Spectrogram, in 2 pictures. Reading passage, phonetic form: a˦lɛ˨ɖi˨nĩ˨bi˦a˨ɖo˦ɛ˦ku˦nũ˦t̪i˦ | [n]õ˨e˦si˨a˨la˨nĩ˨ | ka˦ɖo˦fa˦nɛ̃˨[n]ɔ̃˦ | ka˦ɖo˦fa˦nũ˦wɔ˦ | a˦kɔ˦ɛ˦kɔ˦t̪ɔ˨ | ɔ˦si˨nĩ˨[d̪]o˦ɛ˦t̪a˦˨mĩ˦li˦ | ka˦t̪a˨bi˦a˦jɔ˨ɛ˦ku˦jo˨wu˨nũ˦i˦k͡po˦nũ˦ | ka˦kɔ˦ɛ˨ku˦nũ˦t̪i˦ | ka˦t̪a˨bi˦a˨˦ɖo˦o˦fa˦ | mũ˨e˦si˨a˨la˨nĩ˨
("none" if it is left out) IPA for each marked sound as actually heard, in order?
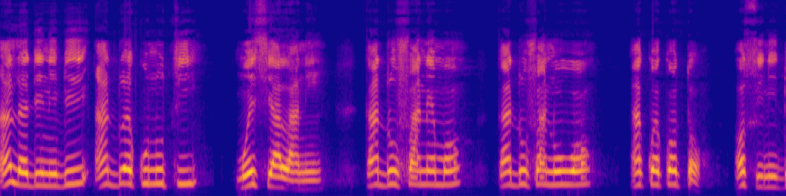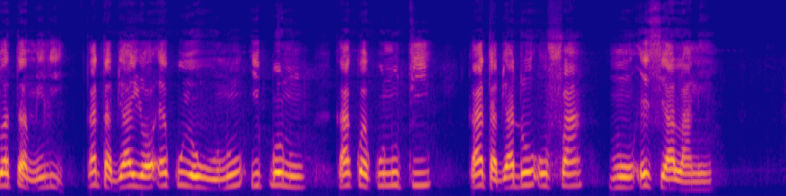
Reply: m, m, d̪

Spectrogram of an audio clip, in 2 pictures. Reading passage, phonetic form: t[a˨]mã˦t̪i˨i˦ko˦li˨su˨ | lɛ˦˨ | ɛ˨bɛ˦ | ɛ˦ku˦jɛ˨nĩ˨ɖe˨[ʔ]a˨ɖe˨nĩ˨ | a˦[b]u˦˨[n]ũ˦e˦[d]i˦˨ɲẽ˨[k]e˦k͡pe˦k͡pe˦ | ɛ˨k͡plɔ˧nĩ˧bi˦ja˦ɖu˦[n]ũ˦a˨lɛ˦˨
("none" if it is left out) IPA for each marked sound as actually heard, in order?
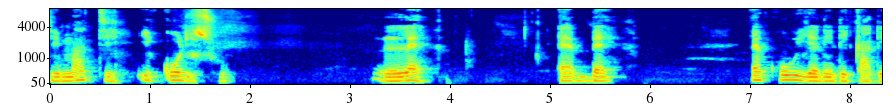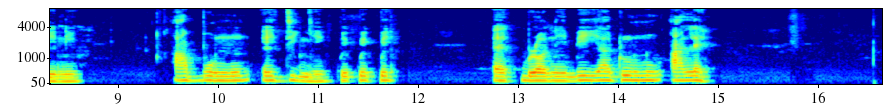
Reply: i˨, k, b, n, d, k͡p, n

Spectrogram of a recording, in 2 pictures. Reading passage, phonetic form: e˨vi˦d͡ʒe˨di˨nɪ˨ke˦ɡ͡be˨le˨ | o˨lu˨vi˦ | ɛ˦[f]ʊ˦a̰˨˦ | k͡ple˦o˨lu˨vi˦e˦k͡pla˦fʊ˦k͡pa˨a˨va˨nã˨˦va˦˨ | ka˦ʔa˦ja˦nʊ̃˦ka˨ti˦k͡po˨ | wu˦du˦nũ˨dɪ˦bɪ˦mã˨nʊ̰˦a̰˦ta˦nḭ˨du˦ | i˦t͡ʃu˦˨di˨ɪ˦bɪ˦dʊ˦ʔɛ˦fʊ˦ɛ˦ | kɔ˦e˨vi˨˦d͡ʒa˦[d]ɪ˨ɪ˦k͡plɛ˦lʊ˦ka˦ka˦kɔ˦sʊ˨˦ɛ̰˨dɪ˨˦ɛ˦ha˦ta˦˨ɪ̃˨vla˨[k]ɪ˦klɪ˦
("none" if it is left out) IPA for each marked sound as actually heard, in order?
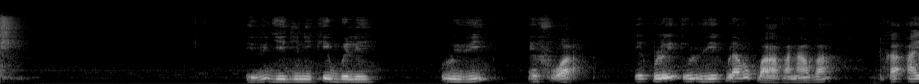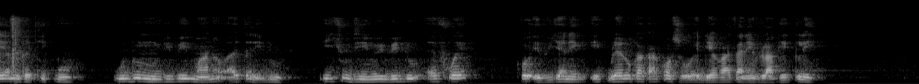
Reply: f, n, k

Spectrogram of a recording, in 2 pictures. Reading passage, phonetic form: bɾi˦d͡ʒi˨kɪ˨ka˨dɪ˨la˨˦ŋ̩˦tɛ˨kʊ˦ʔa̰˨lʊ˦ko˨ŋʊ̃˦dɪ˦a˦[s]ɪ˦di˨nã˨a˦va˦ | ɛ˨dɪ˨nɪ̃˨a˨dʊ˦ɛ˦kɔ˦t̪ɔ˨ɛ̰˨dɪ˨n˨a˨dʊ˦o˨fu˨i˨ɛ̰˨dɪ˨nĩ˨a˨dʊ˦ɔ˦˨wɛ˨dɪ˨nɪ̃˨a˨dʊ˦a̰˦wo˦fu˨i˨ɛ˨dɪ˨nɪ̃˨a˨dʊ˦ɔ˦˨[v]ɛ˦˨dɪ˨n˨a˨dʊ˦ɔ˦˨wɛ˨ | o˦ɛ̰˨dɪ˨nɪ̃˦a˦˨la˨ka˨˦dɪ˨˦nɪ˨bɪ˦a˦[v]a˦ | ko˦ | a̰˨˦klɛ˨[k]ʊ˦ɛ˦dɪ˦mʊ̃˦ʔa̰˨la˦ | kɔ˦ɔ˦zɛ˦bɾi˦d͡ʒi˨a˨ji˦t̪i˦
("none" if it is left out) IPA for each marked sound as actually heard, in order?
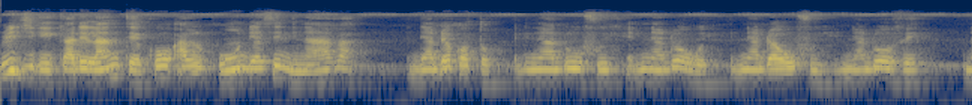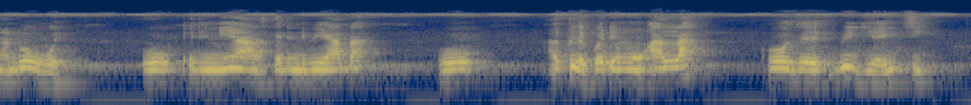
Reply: s, v, b, k

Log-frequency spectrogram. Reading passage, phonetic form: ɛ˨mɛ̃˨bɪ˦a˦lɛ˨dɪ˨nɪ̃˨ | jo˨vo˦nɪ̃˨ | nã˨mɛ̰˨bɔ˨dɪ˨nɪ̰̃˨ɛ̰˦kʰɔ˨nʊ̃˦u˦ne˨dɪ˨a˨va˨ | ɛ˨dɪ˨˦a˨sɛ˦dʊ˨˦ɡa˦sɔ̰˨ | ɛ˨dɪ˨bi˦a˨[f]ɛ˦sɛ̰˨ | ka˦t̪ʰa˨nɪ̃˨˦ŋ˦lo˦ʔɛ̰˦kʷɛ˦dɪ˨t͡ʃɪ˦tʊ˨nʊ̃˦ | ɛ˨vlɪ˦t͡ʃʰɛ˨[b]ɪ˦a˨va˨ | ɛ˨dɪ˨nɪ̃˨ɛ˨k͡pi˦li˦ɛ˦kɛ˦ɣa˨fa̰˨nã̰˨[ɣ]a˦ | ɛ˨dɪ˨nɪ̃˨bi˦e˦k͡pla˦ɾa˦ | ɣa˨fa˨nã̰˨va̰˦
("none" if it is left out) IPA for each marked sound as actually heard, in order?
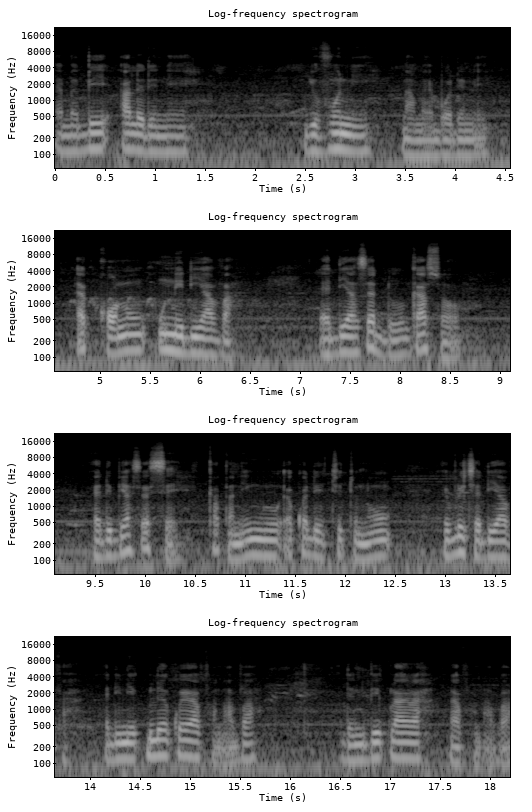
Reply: s, d, v

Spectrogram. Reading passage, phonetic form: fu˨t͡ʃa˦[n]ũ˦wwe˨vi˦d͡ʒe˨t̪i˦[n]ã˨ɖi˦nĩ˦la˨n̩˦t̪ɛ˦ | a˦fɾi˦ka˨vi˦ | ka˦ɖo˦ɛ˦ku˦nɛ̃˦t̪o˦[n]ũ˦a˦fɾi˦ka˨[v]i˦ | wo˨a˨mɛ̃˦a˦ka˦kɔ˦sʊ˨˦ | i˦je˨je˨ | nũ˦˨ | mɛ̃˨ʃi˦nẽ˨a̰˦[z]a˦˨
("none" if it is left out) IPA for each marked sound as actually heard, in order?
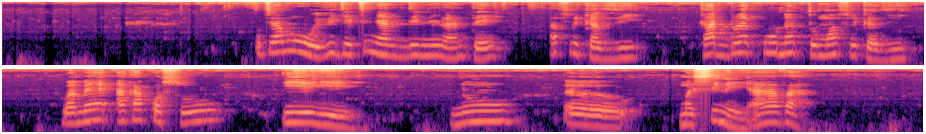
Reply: m, ɲ, m, v, v

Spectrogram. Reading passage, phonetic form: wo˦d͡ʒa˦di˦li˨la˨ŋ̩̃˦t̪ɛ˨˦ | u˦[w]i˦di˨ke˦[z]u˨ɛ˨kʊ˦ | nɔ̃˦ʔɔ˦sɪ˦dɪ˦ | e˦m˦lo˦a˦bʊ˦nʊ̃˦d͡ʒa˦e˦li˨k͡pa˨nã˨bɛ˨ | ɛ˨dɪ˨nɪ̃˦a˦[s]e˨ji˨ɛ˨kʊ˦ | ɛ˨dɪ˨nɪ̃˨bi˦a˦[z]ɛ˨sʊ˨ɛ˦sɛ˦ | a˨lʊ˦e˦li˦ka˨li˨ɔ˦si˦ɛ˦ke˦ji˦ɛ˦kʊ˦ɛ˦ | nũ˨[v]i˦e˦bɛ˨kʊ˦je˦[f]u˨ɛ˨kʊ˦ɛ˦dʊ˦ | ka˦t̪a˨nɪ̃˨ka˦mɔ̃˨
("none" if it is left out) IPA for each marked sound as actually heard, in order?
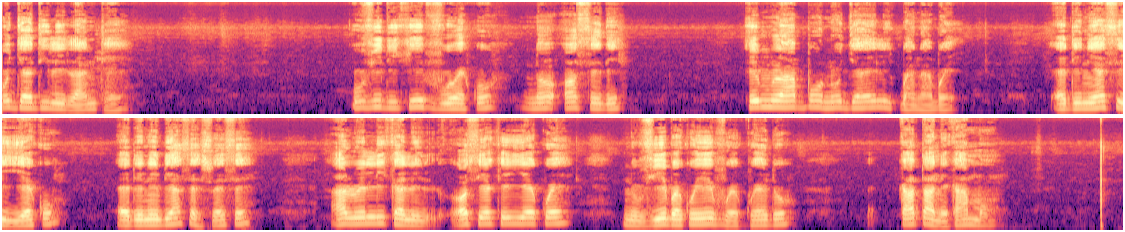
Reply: v, v, s, s, v, v

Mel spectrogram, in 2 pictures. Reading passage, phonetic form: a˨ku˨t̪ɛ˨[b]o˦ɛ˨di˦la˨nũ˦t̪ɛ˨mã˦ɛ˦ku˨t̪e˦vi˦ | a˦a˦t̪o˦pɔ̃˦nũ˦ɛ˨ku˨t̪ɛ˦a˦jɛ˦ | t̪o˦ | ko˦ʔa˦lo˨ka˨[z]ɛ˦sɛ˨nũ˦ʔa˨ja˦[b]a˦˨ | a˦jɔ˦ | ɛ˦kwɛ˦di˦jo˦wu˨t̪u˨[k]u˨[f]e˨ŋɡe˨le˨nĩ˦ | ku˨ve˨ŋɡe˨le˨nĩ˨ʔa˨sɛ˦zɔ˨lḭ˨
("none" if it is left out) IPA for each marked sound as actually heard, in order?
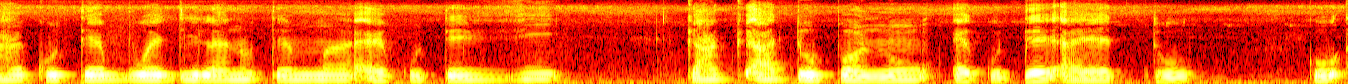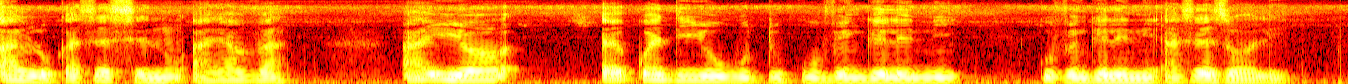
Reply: b, s, v, k, v

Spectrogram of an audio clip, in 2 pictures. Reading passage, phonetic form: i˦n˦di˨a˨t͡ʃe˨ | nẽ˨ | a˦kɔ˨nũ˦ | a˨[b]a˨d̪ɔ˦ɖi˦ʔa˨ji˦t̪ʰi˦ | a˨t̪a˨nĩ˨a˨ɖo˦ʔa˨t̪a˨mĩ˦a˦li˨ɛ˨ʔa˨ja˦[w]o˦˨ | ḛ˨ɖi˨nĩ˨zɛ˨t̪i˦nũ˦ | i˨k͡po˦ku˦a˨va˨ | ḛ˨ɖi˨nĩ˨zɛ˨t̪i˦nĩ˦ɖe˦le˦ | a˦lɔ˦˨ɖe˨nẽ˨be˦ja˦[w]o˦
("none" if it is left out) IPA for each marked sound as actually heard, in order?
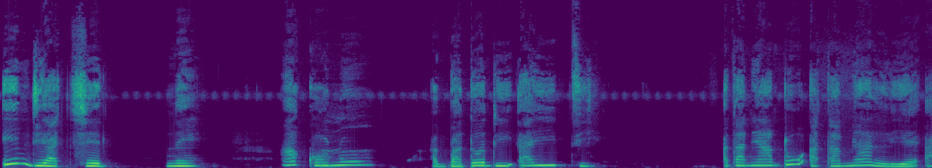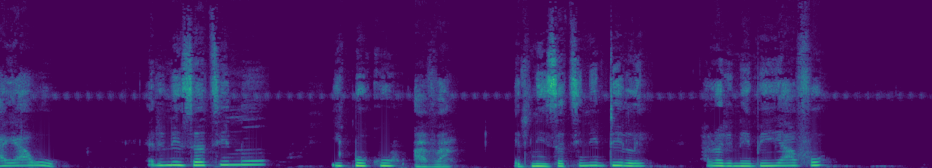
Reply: ɡ͡b, w, v

